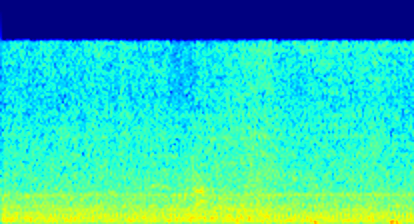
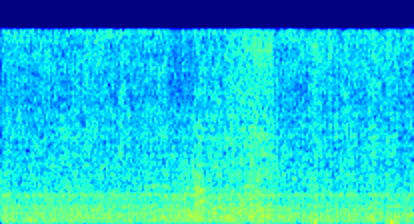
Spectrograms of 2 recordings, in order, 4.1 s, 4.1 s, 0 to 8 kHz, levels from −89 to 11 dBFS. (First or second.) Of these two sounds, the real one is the first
